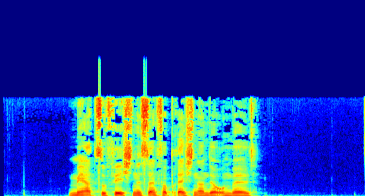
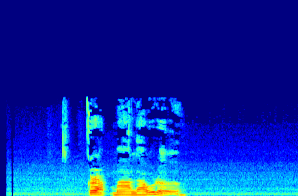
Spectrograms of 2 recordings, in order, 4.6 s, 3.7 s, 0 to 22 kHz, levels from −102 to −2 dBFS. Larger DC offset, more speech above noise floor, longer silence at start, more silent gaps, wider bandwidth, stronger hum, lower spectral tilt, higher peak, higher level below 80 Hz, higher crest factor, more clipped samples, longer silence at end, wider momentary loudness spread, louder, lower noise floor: neither; first, 51 dB vs 34 dB; second, 0.85 s vs 1.1 s; neither; first, 16 kHz vs 11.5 kHz; neither; second, -2.5 dB/octave vs -6 dB/octave; first, 0 dBFS vs -4 dBFS; first, -38 dBFS vs -78 dBFS; about the same, 18 dB vs 22 dB; neither; about the same, 1.4 s vs 1.4 s; second, 12 LU vs 25 LU; first, -14 LUFS vs -23 LUFS; first, -67 dBFS vs -56 dBFS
